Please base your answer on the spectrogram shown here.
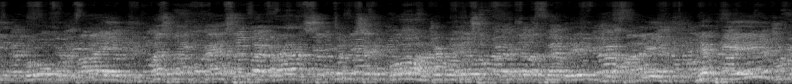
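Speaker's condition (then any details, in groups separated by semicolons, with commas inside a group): No condition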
